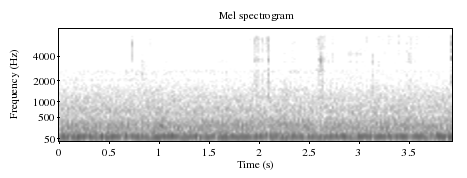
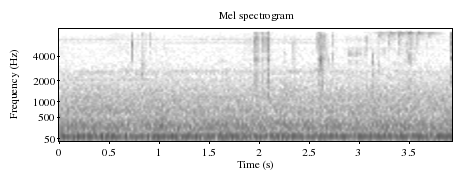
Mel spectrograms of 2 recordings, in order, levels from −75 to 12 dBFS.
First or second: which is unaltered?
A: second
